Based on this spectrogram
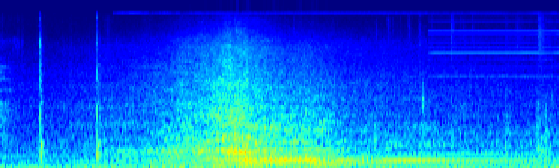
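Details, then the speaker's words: Van diesel heater on its first start after a new exhaust, fuel filter and tank-fed fuel lines, so some air may be in the lines: a couple of clicks, then the fan hum rises to a smooth, steady whir with the pump audible. It is operating normally. "it's blowing let's see if it gets hot it might I might have to do it a few times since I had to change the lines so there's a little bit of air in there but we'll see let's blow hard the pump is going it's not hot yet but I hear it"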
